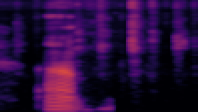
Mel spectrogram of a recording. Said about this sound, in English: I'm trying to talk and type at the same time, and I'm typing bullshit. Sorry.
